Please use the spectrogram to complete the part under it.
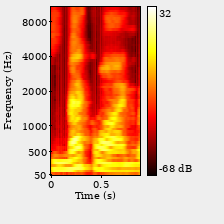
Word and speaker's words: Mequon: Yes, Mequon, which is a suburb north of Milwaukee.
